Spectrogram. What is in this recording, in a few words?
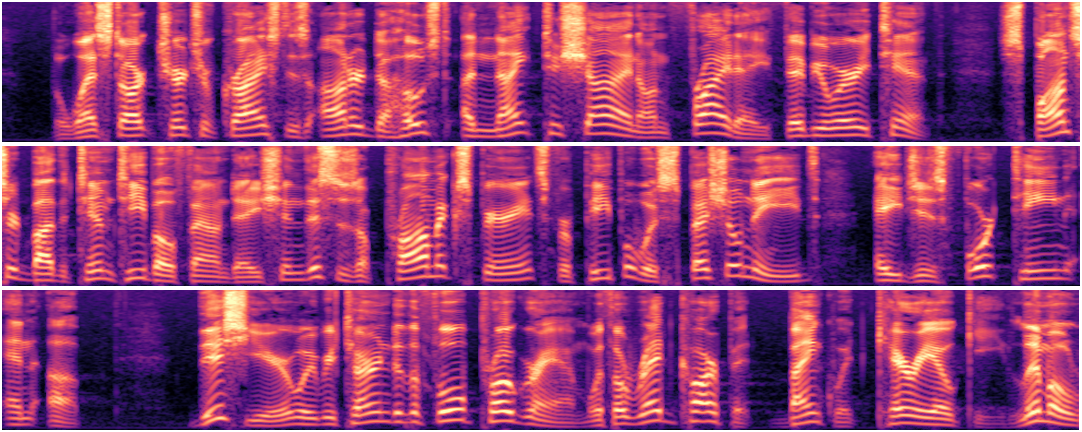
radio spot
